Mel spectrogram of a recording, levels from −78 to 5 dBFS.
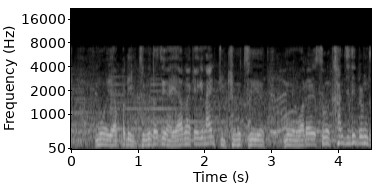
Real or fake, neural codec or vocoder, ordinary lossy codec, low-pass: real; none; none; 7.2 kHz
